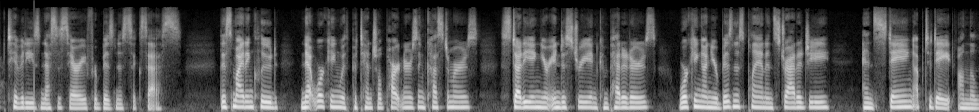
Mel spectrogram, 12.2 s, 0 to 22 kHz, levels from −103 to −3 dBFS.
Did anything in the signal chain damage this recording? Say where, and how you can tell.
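Yes. There's overlap between stream segments at the streaming stage. You hear two tiny skips, each about 14 ms. One is at 0.43 s, right before "necessary for business success", and the other is at 10.37 s, just after "business plan and strategy". Two segments' timestamps overlapped, and the player trimmed that overlap from audio that wasn't actually duplicated. A sliver of sound disappears and the waveform jumps, which fits segments cut at roughly 2-second boundaries.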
